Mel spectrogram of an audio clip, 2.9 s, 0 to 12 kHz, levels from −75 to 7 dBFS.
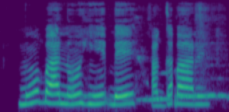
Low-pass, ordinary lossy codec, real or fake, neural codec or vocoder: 10.8 kHz; Opus, 64 kbps; real; none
